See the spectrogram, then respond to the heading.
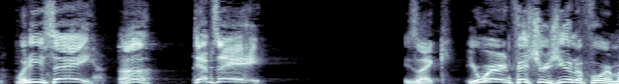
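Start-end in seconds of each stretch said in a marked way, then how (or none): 0.1-2.0 high-pitched mock bellow; acted-out incredulous summons; retold chief's yell. Chief on phone, then yells his name. 3.5-4.6 high-pitched mock outrage; acted-out indignant accusation; retold chief's accusation. Chief confronts him in the story.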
